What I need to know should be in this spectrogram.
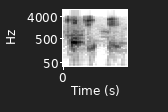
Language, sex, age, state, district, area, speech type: Hindi, male, 18-30, Uttar Pradesh, Ghazipur, rural, conversation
